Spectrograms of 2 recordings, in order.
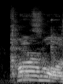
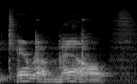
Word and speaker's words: caramel: He said, "Caramel has got two syllables, not three. Caramel."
